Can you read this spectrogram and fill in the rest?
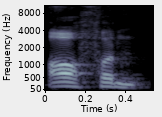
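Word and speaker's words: often: frequently REET REET frequently ऑफन ओ एफ टी ई एन ऑफन टी इसमें silent पढ़ते हैं तो ही फ्रीक्वेंटली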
